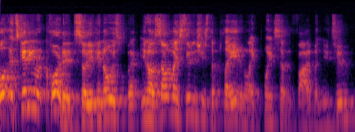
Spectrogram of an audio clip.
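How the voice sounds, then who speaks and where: A man speaks at a very fast pace in a high pitch with very wide pitch swings. Audible room echo surrounds him. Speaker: psychiatry lecturer, nurse practitioner. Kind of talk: lecture. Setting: video call.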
